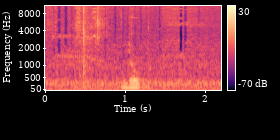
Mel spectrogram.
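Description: A small circuit board is set down on a table with a soft thud.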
